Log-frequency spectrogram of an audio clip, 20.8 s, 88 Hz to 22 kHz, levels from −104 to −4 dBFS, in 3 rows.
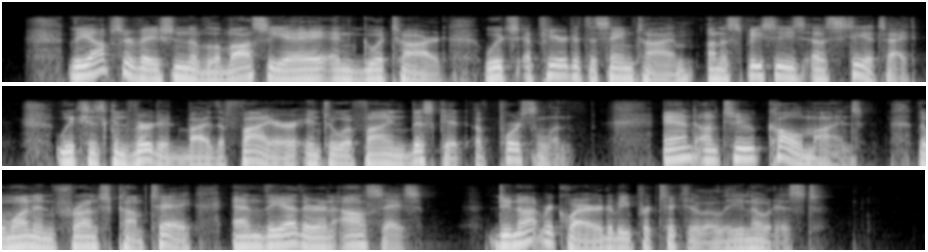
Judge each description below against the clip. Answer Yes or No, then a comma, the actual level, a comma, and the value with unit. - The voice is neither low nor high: No, low, 110 Hz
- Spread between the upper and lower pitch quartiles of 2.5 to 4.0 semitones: No, average, 5.0 semitones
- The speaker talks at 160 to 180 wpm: No, average, 145 wpm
